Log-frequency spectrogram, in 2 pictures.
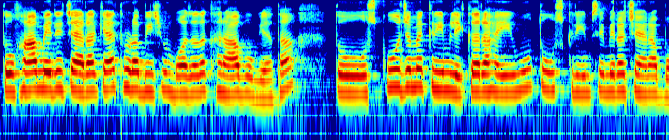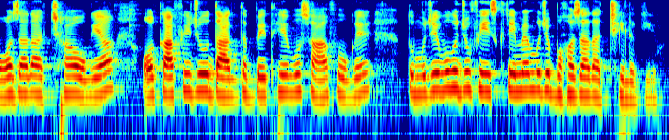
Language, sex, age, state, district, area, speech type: Hindi, female, 60+, Rajasthan, Jaipur, urban, spontaneous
